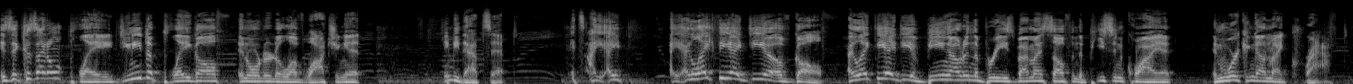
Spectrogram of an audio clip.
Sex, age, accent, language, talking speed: male, 30-49, American, English, 230 wpm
